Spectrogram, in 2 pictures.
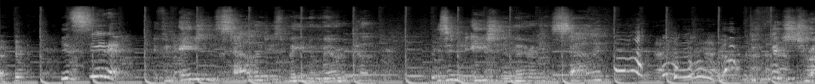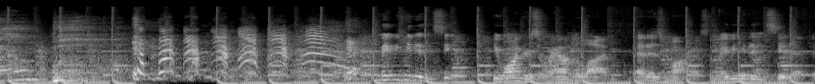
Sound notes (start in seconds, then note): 9.5 laughter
